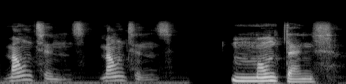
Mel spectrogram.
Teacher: right here this word is mountains so the a i n instead of mountains with a long e long a it's a short I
